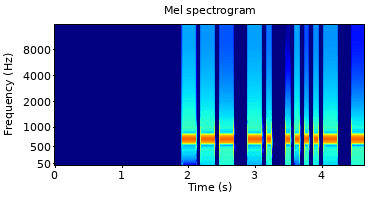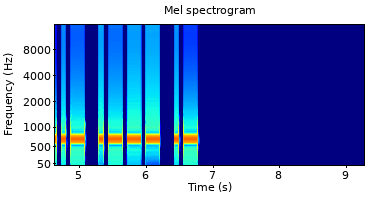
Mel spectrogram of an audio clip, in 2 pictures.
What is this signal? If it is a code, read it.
Morse code, heard as a keyed tone, about 17 wpm, 700 Hz. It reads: ON4KJA
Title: DXCC-100 Call Signs - 6 Characters - Repeated 2x - 17wpm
